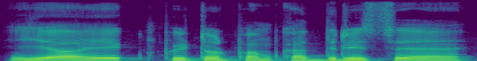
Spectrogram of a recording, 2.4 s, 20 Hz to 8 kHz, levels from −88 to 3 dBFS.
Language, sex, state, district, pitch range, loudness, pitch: Hindi, male, Jharkhand, Garhwa, 140-155 Hz, -15 LUFS, 150 Hz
